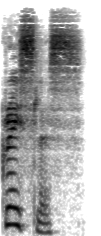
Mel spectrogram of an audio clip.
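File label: "graceless", English, British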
